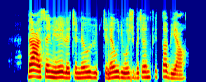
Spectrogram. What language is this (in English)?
Arabic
